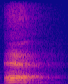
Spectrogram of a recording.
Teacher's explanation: in modern Hebrew, a schwa, which is a vocal schwa, is just pronounced eh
